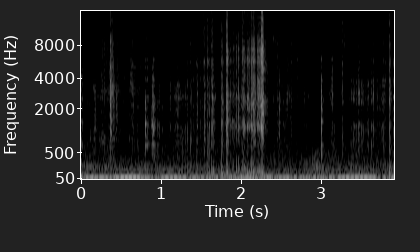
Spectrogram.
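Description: A metal utility blade scrapes shavings off the face of a solid, cream-colored dry soap bar. The scraping comes as a run of short, dry, rasping strokes with a bright edge, building to a sharper, louder scrape near the middle before continuing in lighter strokes.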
